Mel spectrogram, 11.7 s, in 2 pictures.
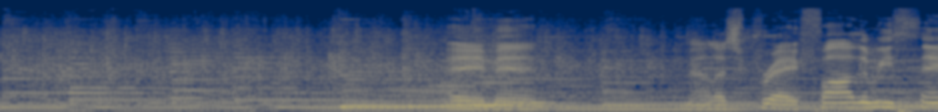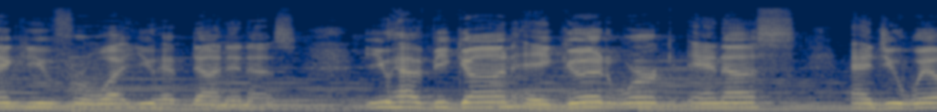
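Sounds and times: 
audience applauding: 0.0s - 5.4s
speech: 2.8s - 3.5s, 4.4s - 11.7s.

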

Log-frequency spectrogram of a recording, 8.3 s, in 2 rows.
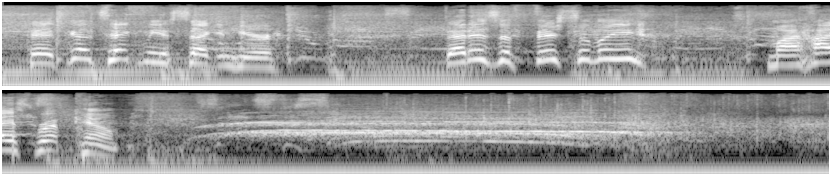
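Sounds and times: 
speech: 0.1s - 4.8s
crowd applause: 5.4s - 8.2s.

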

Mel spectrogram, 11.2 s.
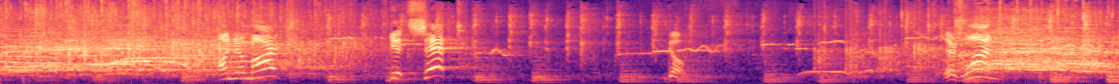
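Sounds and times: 
audience cheering: 0.0s - 3.9s, 8.0s - 11.1s
speech: 2.2s - 5.5s, 6.7s - 7.0s, 9.4s - 11.1s.

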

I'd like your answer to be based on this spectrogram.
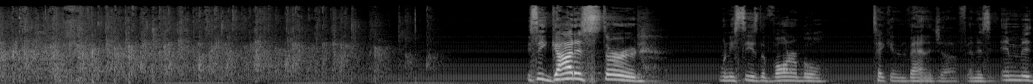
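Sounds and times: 
audience clapping awkwardly: 0.0s - 4.6s
speech: 5.3s - 6.6s, 7.2s - 10.3s.

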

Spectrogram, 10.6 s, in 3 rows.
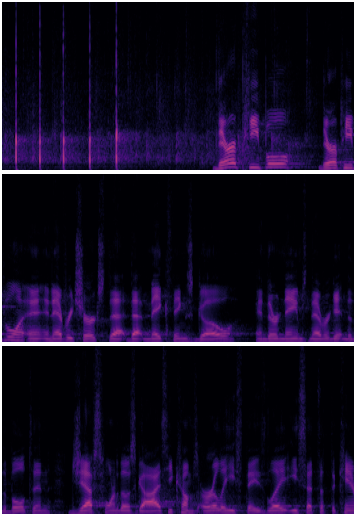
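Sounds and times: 
audience applause: 0.0s - 3.1s
speech: 2.1s - 10.5s.

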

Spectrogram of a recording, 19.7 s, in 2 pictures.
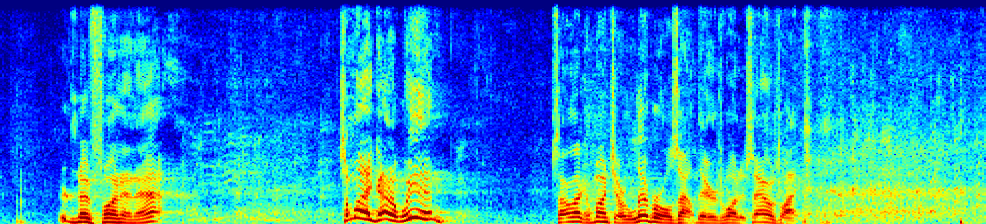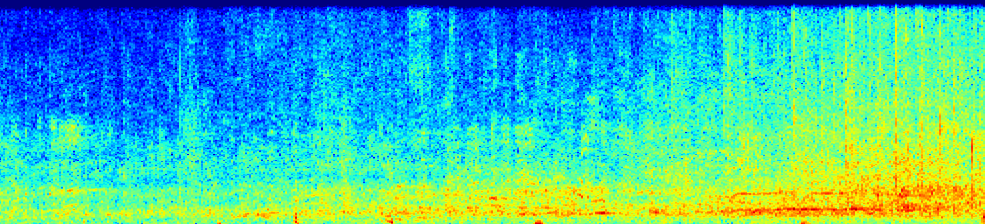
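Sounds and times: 
speech: 0.6s - 1.7s, 3.4s - 4.6s, 5.5s - 8.4s
chuckles and murmurs: 8.0s - 16.5s
thin scattered applause from a small audience: 14.2s - 19.7s.

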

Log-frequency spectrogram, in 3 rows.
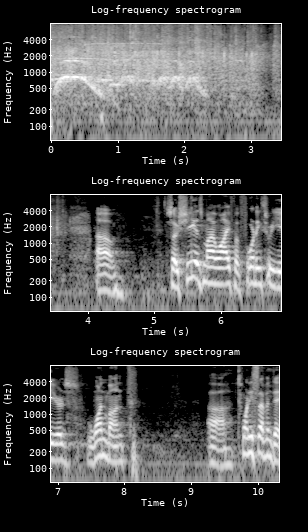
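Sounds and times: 
audience applause: 0.0s - 3.8s
speech: 4.1s - 4.6s, 5.2s - 8.3s, 9.2s - 10.3s.

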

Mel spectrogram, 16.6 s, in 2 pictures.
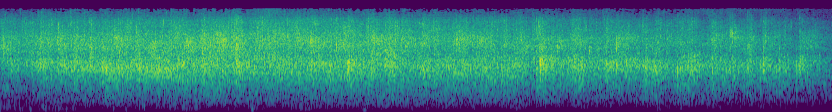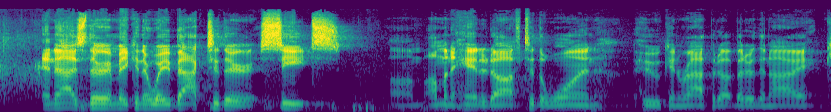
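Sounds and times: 
audience applause: 0.0s - 9.2s
speech: 8.8s - 11.7s, 12.6s - 16.6s.

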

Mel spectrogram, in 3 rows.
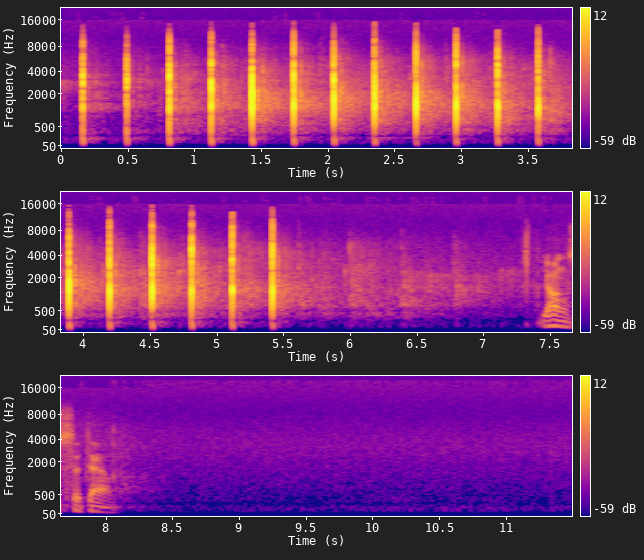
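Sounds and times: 
audience clapping in unison: 0.0s - 8.0s
speech: 7.4s - 8.2s.

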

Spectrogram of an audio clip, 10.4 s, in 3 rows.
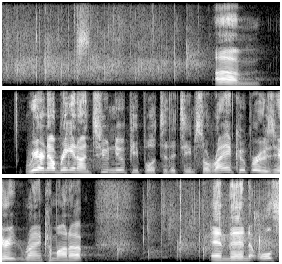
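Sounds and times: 
audience clapping: 0.0s - 2.7s, 8.3s - 10.3s
speech: 2.6s - 8.4s, 9.6s - 10.3s.

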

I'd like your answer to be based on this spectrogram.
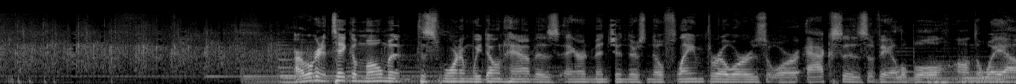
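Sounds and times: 
crowd clapping: 0.0s - 3.5s
speech: 3.0s - 10.1s.

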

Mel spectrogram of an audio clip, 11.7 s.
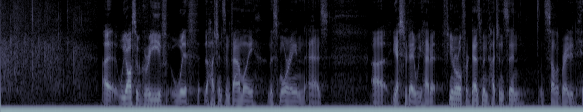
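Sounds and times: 
audience clapping: 0.0s - 1.8s
speech: 2.1s - 6.8s, 7.4s - 11.6s.

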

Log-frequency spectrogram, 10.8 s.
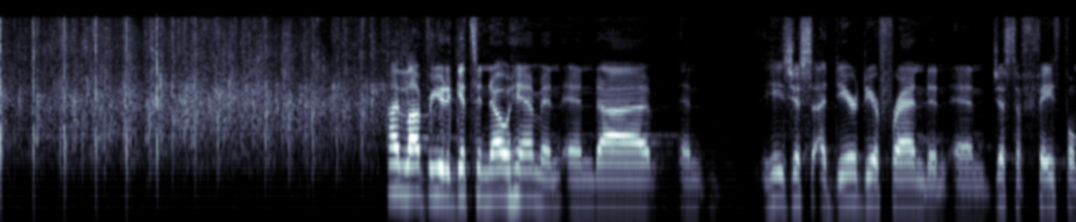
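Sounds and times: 
audience clapping: 0.0s - 4.5s
speech: 3.9s - 10.7s.

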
